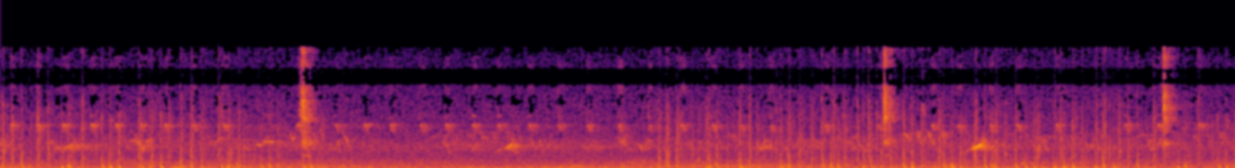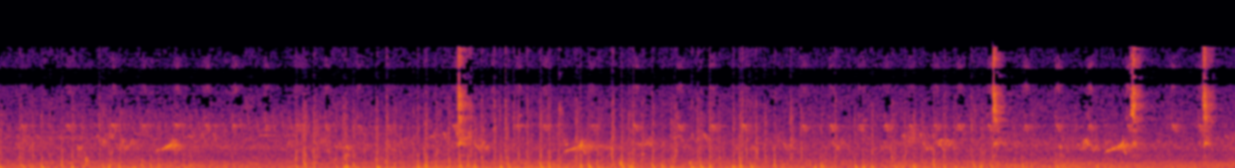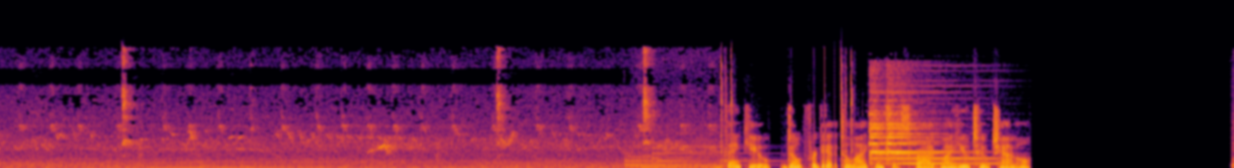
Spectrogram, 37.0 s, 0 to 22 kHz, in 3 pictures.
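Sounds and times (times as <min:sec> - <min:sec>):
horse hooves trotting: 0:00.0 - 0:03.4, 0:06.5 - 0:23.4.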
